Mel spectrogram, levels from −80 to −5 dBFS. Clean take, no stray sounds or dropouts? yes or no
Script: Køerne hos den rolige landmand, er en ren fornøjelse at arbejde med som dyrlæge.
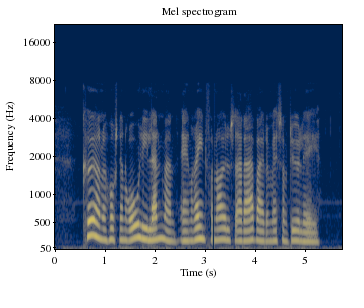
no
